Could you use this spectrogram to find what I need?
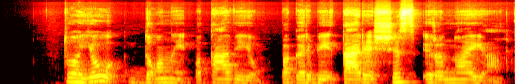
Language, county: Lithuanian, Telšiai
